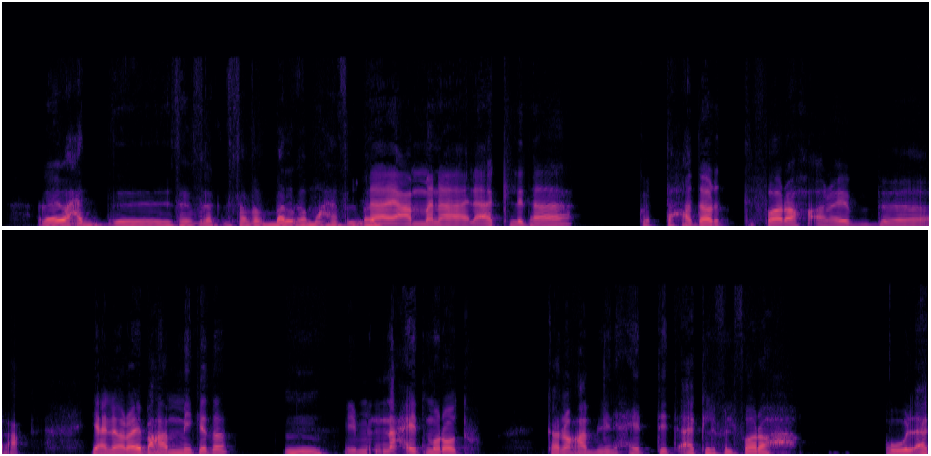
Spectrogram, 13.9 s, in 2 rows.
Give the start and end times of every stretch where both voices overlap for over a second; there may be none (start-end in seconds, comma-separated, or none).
none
